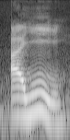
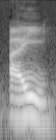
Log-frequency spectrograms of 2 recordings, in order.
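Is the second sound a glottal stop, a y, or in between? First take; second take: y; between. First: The second syllable starts with a clear y sound. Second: The second syllable is softened between stop and y. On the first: "kita tukarkan kepada ya baris bawah" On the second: "Tengah-tengah lahir ai. Itu tashil"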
